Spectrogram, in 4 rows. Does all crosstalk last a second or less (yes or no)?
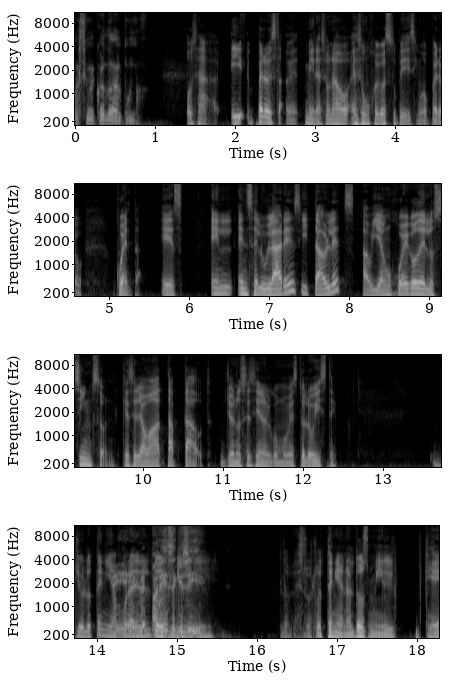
no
